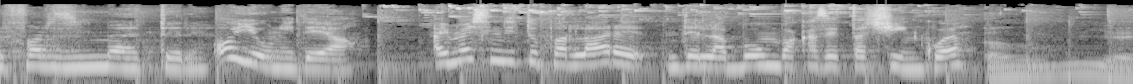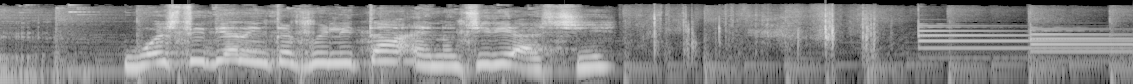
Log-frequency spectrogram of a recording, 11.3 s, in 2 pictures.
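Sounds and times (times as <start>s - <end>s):
speech: 0.0s - 9.1s
rhythmic music: 1.6s - 6.6s
doorbell chiming: 1.8s - 4.9s, 10.3s - 11.3s.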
